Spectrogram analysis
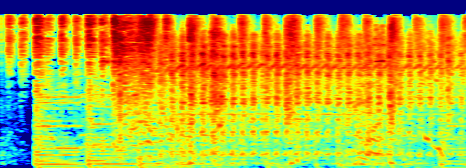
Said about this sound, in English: I think you flooded it. Get out of the car, sir.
